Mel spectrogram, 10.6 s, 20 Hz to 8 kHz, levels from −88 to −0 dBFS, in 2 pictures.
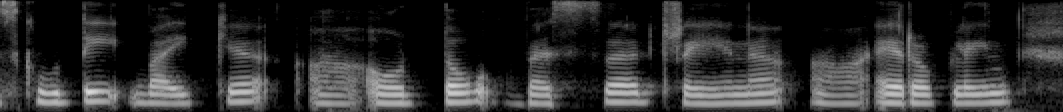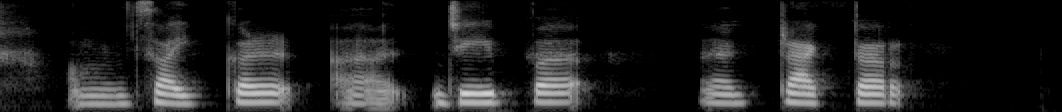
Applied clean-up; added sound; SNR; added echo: neural mask model DeepFilterNet 3.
